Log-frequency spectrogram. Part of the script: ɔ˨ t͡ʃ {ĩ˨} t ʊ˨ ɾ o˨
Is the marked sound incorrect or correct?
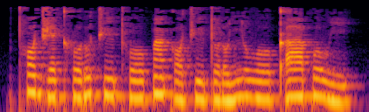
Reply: correct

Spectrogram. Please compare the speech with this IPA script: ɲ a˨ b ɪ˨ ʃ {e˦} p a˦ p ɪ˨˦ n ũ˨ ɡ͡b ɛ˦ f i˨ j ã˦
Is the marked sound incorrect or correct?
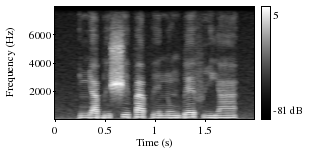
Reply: correct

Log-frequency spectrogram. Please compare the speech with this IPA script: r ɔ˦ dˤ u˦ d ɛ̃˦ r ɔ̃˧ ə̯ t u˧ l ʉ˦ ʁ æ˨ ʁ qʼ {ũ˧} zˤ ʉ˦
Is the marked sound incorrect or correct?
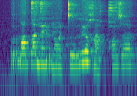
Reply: correct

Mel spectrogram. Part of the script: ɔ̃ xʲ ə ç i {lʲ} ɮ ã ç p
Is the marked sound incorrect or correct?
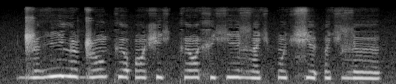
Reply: incorrect: none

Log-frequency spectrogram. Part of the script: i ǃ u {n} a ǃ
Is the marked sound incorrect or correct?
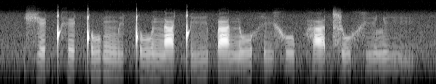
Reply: correct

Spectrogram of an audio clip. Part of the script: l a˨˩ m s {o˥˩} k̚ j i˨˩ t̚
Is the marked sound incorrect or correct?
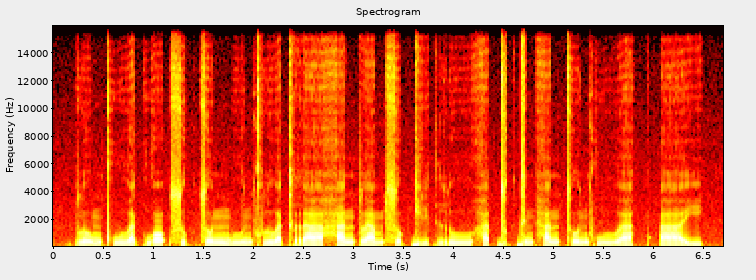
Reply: incorrect: o˦˥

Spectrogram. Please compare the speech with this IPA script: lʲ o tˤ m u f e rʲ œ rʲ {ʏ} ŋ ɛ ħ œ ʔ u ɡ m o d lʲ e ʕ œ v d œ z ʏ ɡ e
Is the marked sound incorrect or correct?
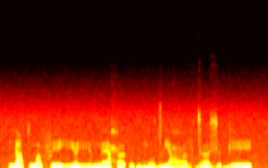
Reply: incorrect: u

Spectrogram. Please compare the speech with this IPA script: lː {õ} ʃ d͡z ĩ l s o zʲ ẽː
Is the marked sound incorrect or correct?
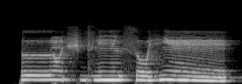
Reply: correct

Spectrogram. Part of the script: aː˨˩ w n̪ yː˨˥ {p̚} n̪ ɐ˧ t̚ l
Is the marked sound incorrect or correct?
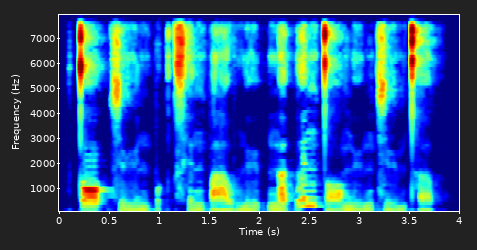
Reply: correct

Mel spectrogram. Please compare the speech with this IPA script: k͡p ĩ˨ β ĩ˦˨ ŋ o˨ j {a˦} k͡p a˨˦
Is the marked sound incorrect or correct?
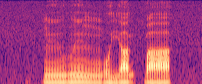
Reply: correct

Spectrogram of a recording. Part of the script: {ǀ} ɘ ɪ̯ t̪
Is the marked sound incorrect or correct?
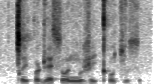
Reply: correct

